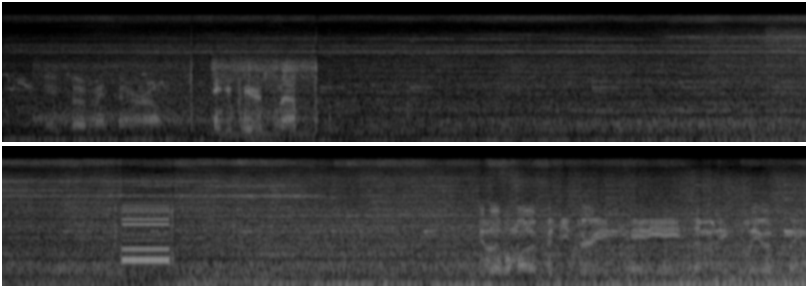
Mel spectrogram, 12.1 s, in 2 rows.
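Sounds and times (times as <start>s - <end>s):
diesel locomotive approaching: 0.0s - 12.0s
scanner radio beep: 1.5s - 2.5s, 6.9s - 7.4s.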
